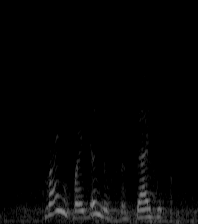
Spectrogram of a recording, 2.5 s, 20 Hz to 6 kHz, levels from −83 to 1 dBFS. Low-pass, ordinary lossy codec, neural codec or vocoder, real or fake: 5.4 kHz; none; codec, 16 kHz, 2 kbps, FunCodec, trained on Chinese and English, 25 frames a second; fake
